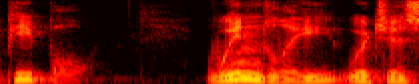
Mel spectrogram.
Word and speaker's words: Wyndly: welcome Akash Shah one of the co-founders of windley health located here in New York to talk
